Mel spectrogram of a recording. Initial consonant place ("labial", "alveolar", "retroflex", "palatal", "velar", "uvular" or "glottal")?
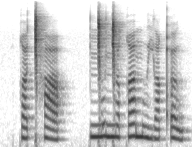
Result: uvular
